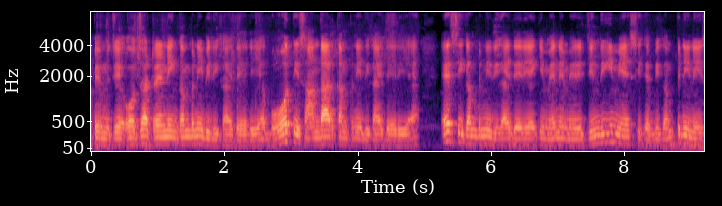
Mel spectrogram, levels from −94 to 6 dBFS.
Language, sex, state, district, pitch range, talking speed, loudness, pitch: Hindi, male, Rajasthan, Bikaner, 90-110 Hz, 230 wpm, -21 LUFS, 100 Hz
